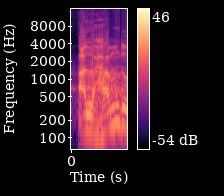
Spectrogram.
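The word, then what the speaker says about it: الحمد: যদি এখানে আমরা আলহামদু উচ্চারণ করি আলহামদু হাটা মাখরাজ যদি সঠিকভাবে উচ্চারণ না করি তাহলে এর অর্থ হয়ে যাবে সমস্ত নিন্দার মালিক আল্লাহ কত বড় ধৃষ্টতা আল্লাহ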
